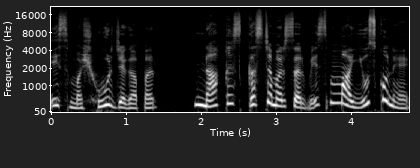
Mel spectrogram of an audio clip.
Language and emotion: Urdu, disgusted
